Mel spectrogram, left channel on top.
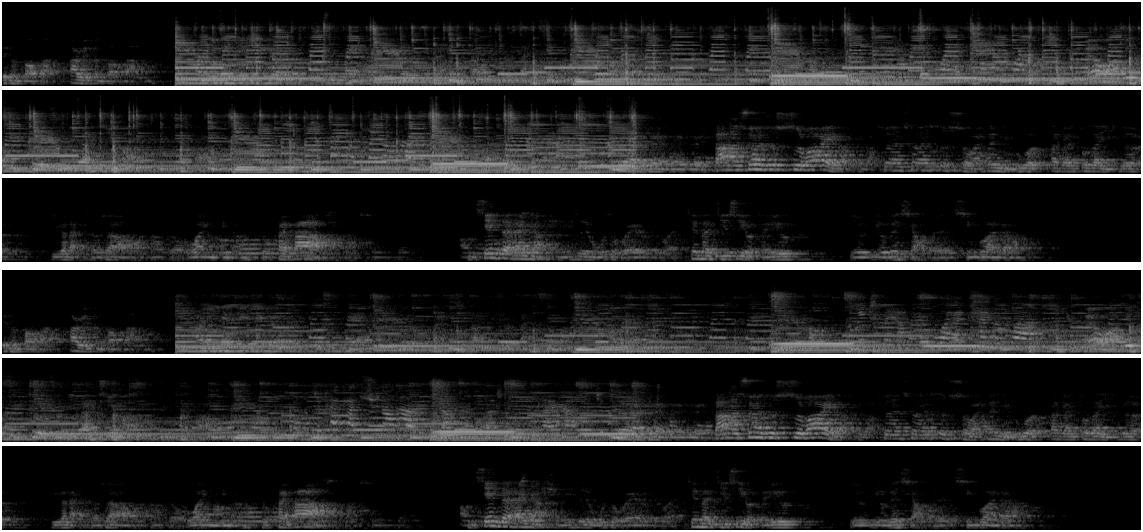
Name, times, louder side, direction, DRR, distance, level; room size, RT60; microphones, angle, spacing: voice 1, 0.0-1.5 1.9-6.8 8.8-9.0 10.8-13.8 14.2-14.4 16.1-16.4 17.5-22.9 23.3-26.9 27.4-30.7 31.3-32.9, equal, 5° right, -1 dB, 0.8 m, -41 dB
sound 1, 1.7-17.7, left 3 dB, 50° left, 0.4 m, -34 dB
voice 2, 8.1-11.5 13.4-18.5 20.6-20.9 24.9-25.9 27.4-27.6 28.1-28.2, right 2 dB, 65° right, 5 dB, 0.9 m, -45 dB
10.5 x 4.3 x 3.8 m, 1.0 s
head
